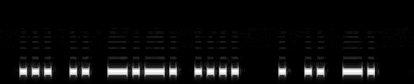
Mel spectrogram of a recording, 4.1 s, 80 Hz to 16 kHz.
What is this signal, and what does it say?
Morse code, heard as a keyed tone, about 20 wpm, 630 Hz. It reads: SICH EIN
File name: 004 Vierter Streich 20wpm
